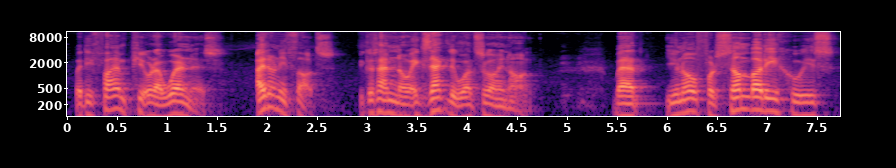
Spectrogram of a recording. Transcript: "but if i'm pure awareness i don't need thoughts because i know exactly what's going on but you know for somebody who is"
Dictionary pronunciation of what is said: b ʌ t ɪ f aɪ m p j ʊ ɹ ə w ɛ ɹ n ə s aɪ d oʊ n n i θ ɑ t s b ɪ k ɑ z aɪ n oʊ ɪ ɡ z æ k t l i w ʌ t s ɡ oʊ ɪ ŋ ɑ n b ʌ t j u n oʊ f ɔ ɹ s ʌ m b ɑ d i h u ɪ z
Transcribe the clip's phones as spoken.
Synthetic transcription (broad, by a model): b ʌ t ɪ f aɪ m p j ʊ ɹ ə w ɛ ɹ n ə s aɪ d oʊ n n i θ ɑ t s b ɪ k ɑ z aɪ n oʊ ɪ ɡ z æ k t l i w ʌ t s ɡ oʊ ɪ ŋ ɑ n b ʌ t j u n oʊ f ɔ ɹ s ʌ m b ɑ d i h u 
